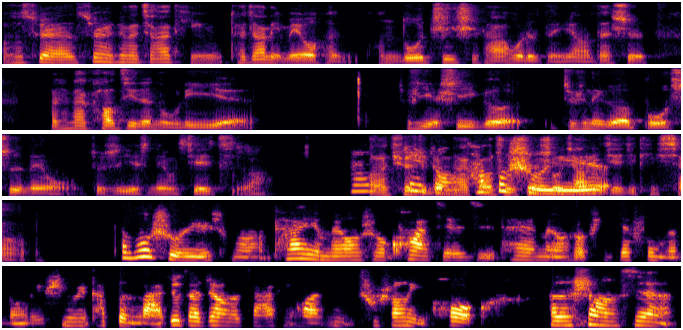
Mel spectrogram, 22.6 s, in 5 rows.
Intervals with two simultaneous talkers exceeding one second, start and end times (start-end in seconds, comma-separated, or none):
11.4-13.0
